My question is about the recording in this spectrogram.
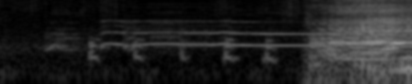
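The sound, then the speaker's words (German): A rooster crows in a long, sustained, nasal call with no talking, then is abruptly cut off by a loud, rough, roaring burst of noise that fills the final half second. “Das Huhn ist genetisch dem Raubsaurier Tyrannosaurus Rex am nächsten.”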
